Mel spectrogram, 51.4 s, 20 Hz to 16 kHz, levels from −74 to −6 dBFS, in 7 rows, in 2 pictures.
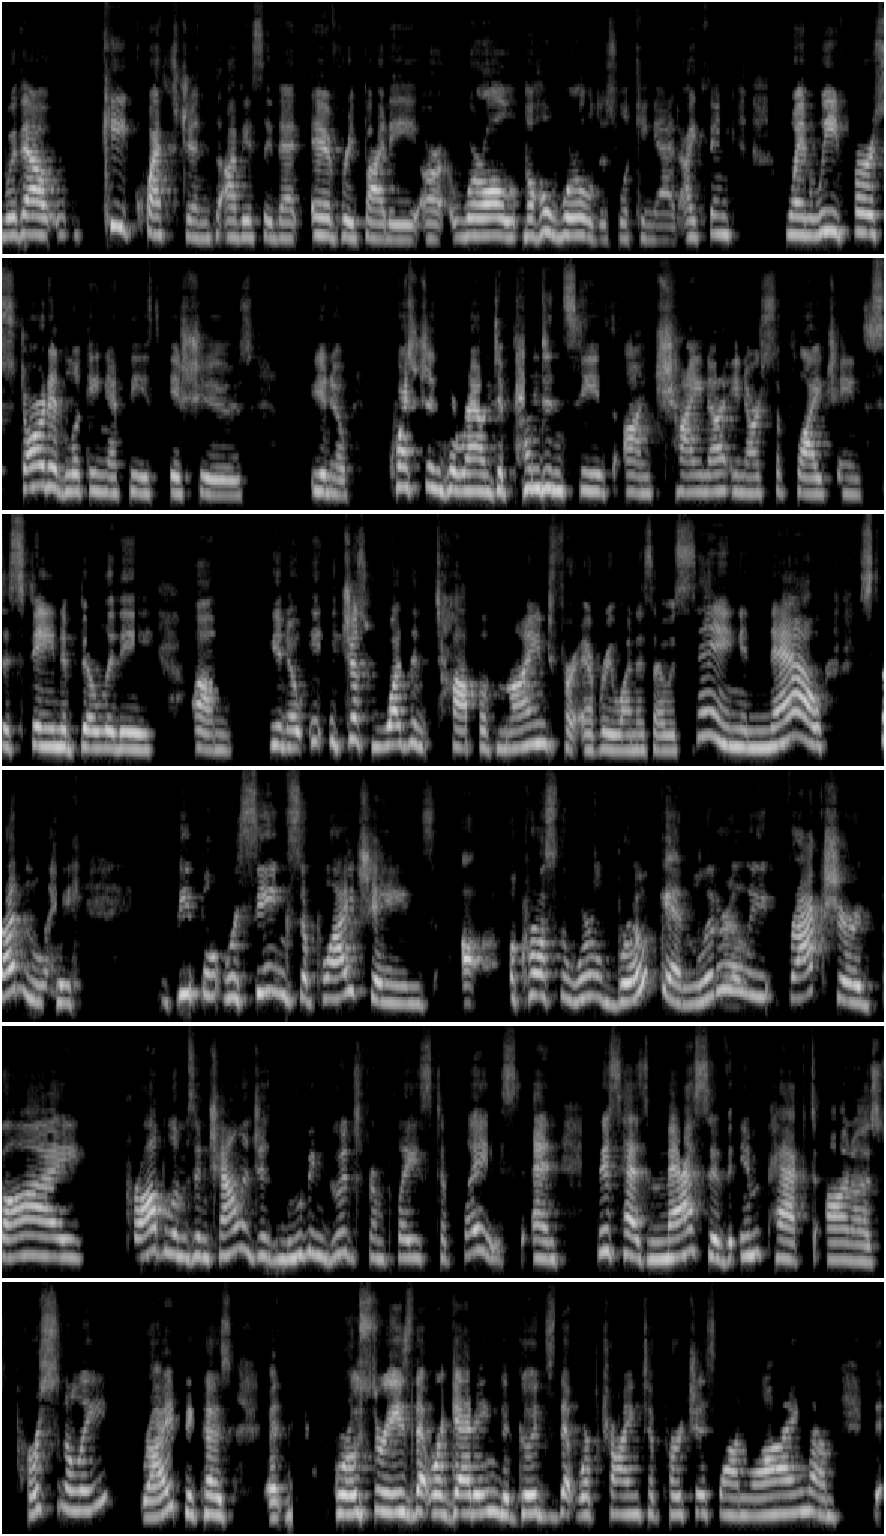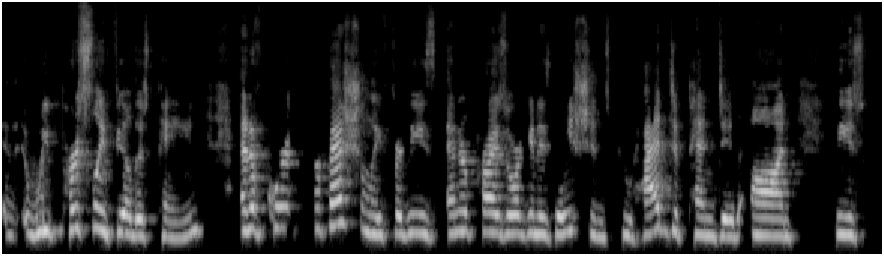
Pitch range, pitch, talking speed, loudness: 215-265 Hz, 235 Hz, 140 wpm, -27 LUFS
